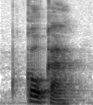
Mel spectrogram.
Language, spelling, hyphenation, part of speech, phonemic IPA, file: Dutch, coca, co‧ca, noun, /ˈkoː.kaː/, Nl-coca.ogg
- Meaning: 1. coca, plant of the family Erythroxylaceae 2. coca, consumable leaves of these plants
